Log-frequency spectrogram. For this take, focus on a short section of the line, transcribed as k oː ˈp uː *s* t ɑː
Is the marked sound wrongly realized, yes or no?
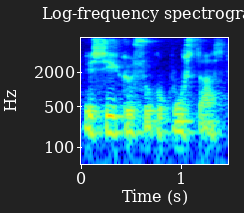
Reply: no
